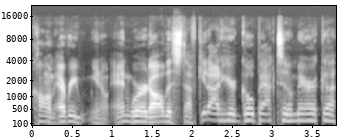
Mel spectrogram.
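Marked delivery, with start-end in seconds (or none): 2.1-3.8 put-on man's yell, higher. Retelling how a man outside a restaurant yelled: imitating a man yelling. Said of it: "the guy starts yelling".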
